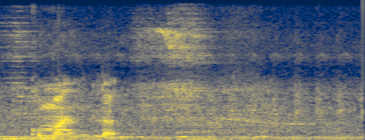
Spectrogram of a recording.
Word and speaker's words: cmdlet: A cmdlet pronounced as a commandlet.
